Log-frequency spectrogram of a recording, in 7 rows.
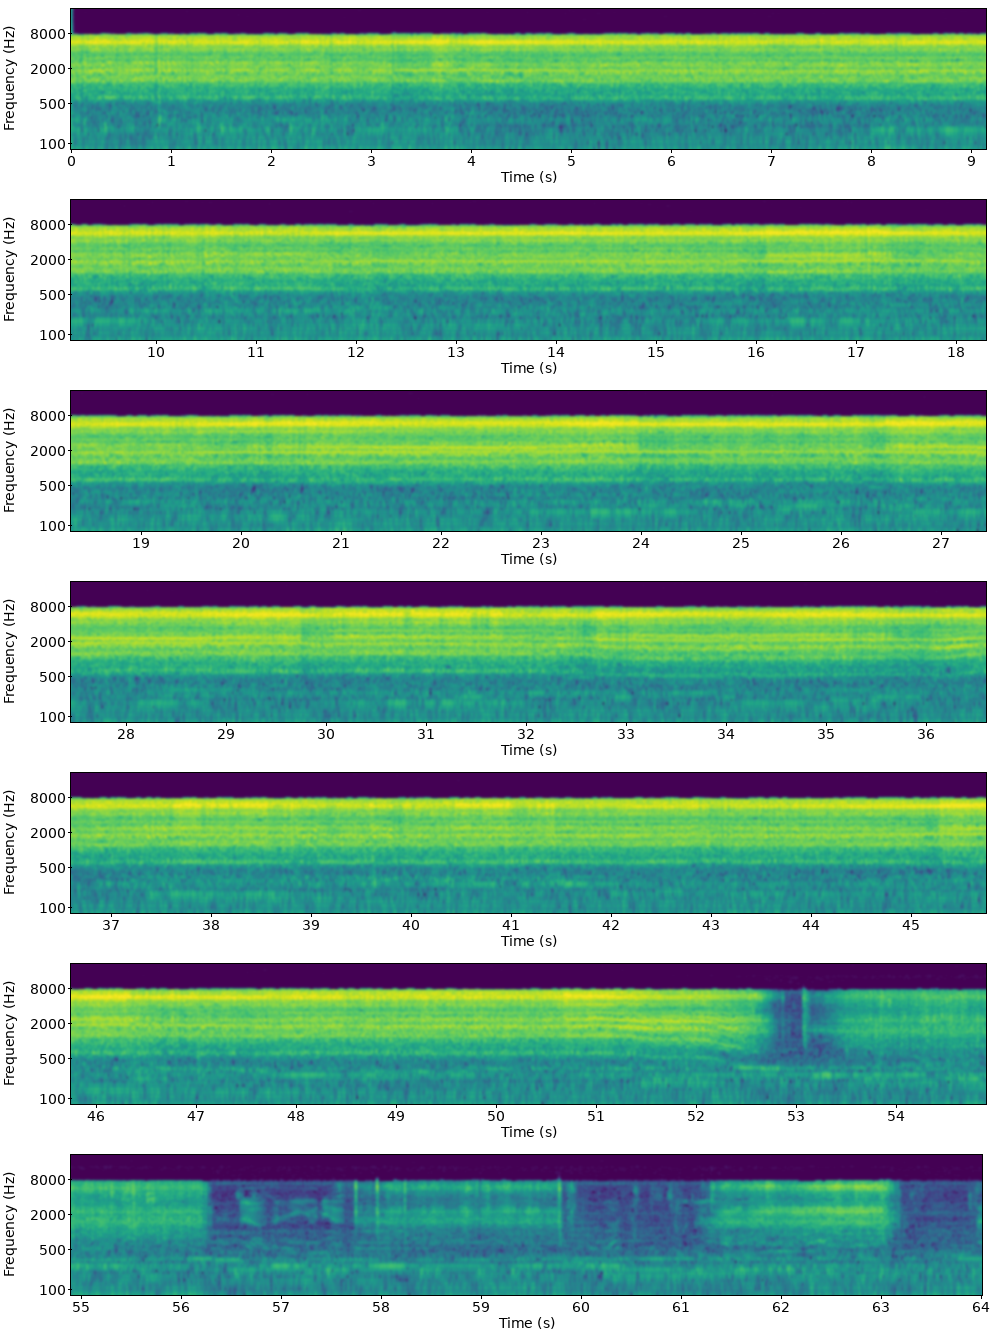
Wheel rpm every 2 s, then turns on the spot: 170, 170, 160, 160, 160, 170, 170, 170, 160, 170, 160, 170, 170, 160, 160, 160, 140, 140, 160, 160, 160, 160, 160, 160, 160, 140, 30, 30, 0, 10, 10, 20.
52-56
